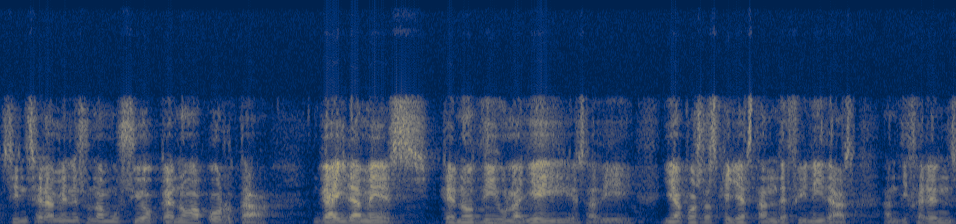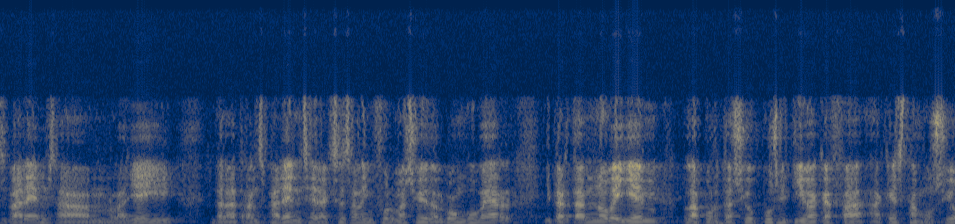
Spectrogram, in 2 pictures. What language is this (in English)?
Catalan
